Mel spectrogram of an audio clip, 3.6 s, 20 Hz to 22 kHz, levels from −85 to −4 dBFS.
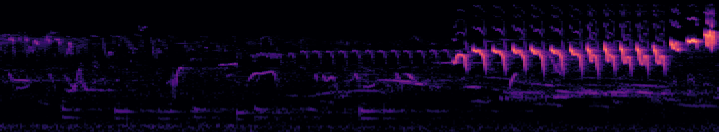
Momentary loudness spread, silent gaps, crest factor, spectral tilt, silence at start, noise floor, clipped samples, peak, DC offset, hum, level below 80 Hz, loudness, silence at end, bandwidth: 7 LU; none; 22 dB; 6.5 dB/octave; 2.25 s; -62 dBFS; under 0.1%; -8 dBFS; under 0.1%; none; -84 dBFS; -25 LUFS; 0 s; 19.5 kHz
